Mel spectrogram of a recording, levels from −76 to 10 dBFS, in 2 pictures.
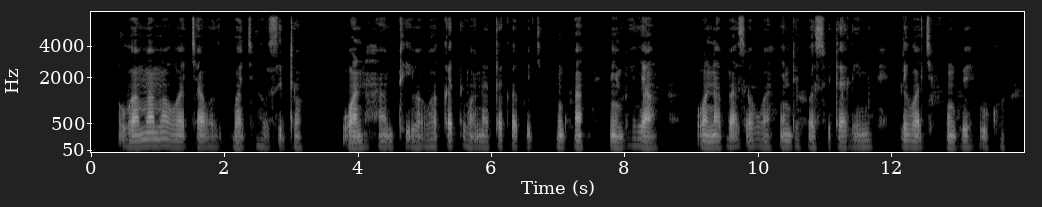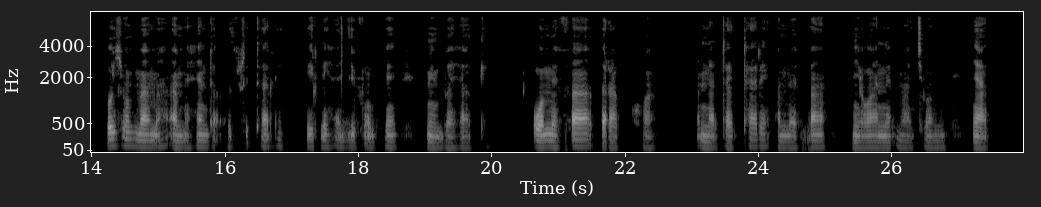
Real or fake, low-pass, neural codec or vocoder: real; 7.2 kHz; none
